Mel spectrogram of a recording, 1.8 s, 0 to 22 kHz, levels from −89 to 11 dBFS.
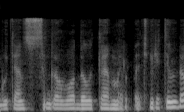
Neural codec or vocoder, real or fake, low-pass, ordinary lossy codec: codec, 24 kHz, 1.5 kbps, HILCodec; fake; 10.8 kHz; AAC, 64 kbps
